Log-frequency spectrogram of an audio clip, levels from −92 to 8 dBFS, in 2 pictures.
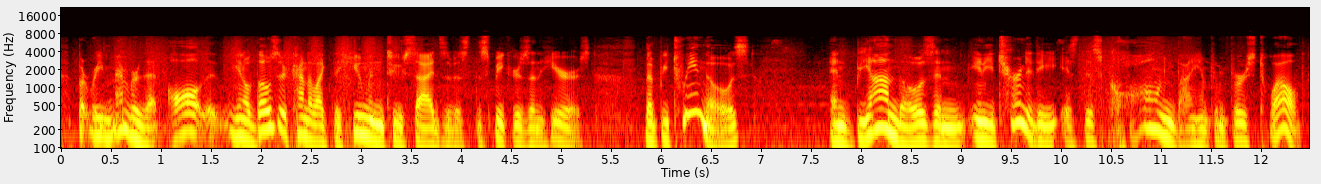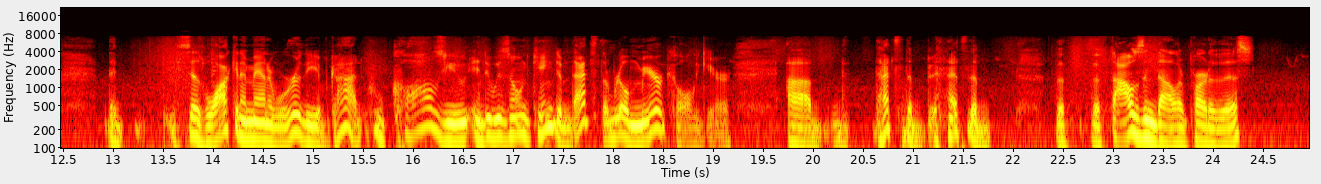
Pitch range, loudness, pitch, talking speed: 110-165 Hz, -18 LUFS, 130 Hz, 175 wpm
